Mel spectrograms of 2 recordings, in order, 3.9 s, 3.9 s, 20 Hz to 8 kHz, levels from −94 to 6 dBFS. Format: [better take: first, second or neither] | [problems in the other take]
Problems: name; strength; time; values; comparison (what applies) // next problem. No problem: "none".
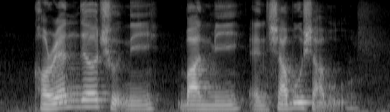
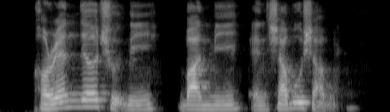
first | noise reduction (neural mask model Resemble Enhance denoiser)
